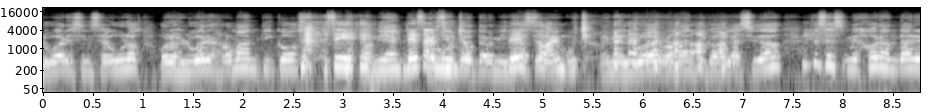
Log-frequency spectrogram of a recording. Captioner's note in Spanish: risas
